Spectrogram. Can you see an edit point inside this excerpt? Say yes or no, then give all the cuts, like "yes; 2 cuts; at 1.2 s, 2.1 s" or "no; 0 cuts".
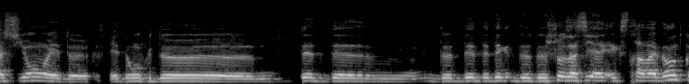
yes; 1 cut; at 1.0 s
